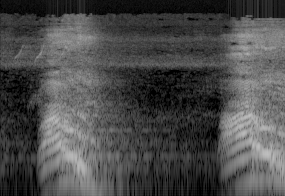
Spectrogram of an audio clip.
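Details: A Royal Bengal tiger in the Sundarbans jungle gives two deep, harsh roars, each swelling and then fading away.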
